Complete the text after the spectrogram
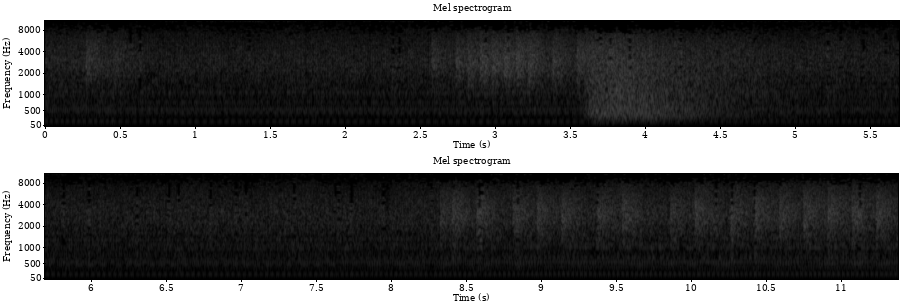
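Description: An electronic engine hum drones steadily.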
